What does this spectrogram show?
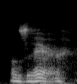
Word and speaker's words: Ozer: pronounced Ozar. Ozer. Ozer, there you go.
